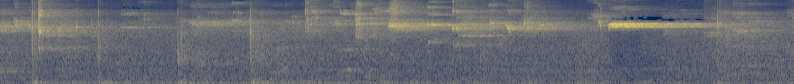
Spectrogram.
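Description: Sneakers squeak sharply on a wooden court floor.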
